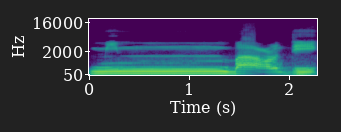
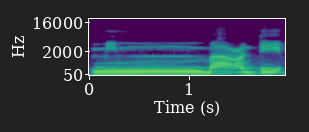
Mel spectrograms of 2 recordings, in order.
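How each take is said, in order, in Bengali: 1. 'b'-এর আগে একটি নাসিকাযুক্ত 'm' ধ্বনি আসে। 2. 'b'-এর আগে একটি নাসিকাযুক্ত 'm' ধ্বনি আসে।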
